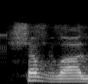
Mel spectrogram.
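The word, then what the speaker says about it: شوّال: شعبان المعظم، رمضان المبارک، شوال المکرم، یہاں واو پہ شد ہے، شوال کہتے ہیں اونٹنی کا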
